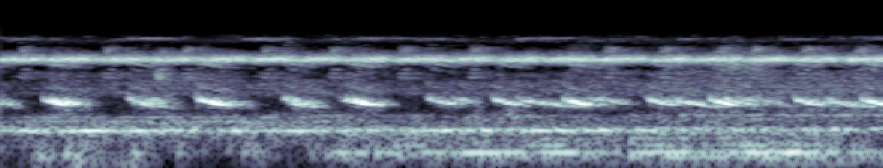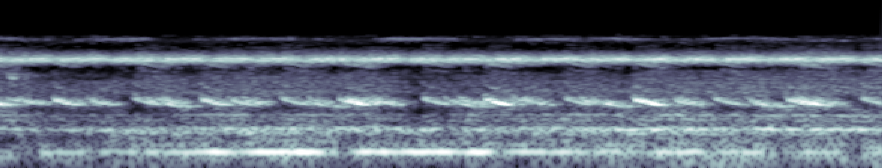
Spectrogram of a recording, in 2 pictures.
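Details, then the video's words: Night chorus of frogs beside a lake: quick pulsed notes, busy at first and thinning later, with a shrill constant insect drone above and a low, throbbing purr below. "Lakeside night creatures and frog sounds"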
